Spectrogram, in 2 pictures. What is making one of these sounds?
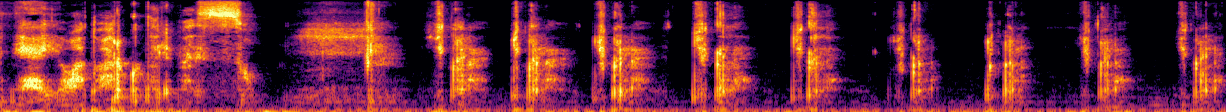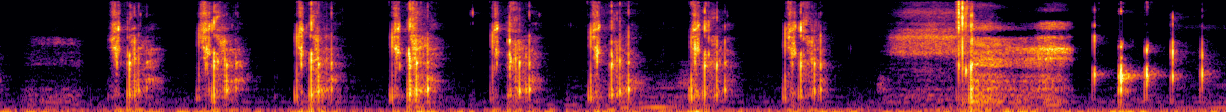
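A young woman whispers close to the microphone.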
